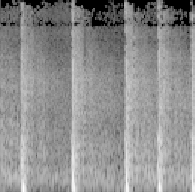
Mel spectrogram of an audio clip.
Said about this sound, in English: Okay, the closest thing to bangers would be fireworks. But then this one, you have the sound that the firework makes, but then it's a more scary sound, and it sounds more like it's like a mini gunshot.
